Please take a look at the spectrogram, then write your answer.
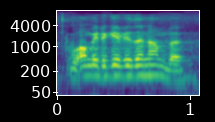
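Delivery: ordinary delivery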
